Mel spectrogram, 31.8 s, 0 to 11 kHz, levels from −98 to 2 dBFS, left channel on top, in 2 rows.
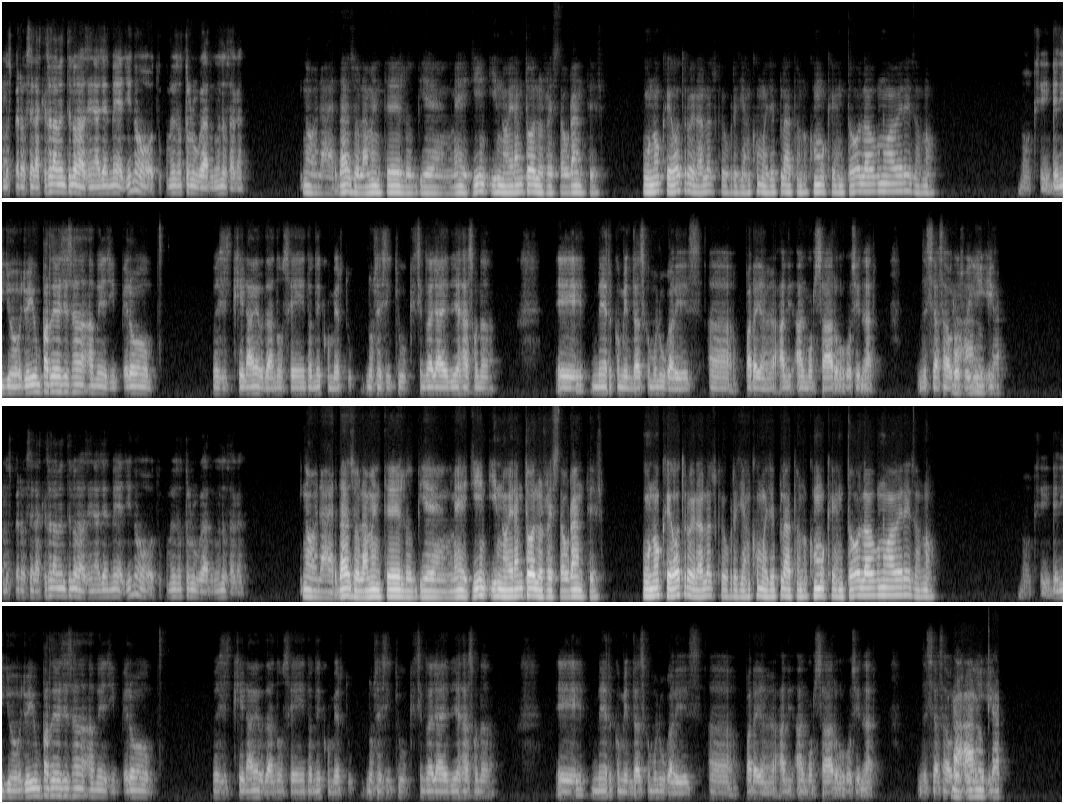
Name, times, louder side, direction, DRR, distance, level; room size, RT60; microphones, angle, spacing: voice 1, 0.0-3.6 15.3-18.2 19.1-23.3 23.7-23.9 24.2-29.0 29.7-30.9, left 4 dB, 35° left, 0.3 m, -30 dB
voice 2, 4.5-9.0 9.6-14.0 30.2-30.9, right 6 dB, 75° right, 0.4 m, -24 dB
8.0 x 6.9 x 3.3 m
head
